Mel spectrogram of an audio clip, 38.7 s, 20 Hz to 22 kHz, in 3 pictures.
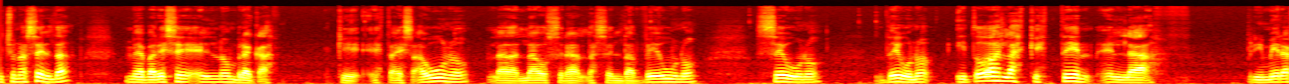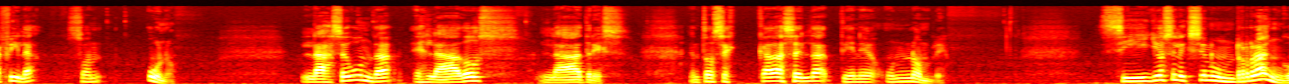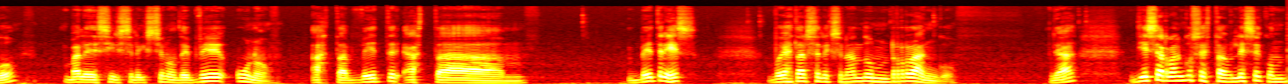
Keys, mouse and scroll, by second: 0.3 click, 3.5 click, 6.3 click, 7.5 click, 8.6 click, 10.2-13.0 drag, 14.0 click, 16.5 click, 18.0 click, 22.9 click, 25.6-31.6 drag, 33.3 click, 34.0 click, 34.7 click, 36.6 click, 38.1 click.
